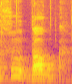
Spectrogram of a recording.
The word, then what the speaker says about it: Snoop Dogg: 스눕둑이요? 스눕덕. 스눕덕.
